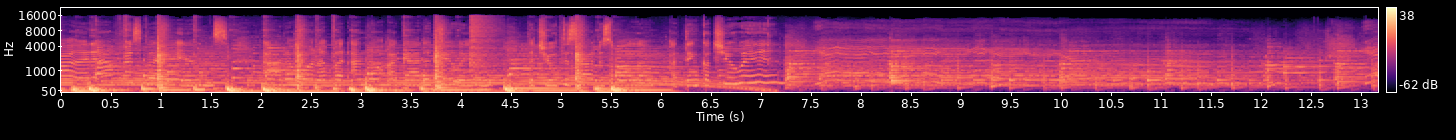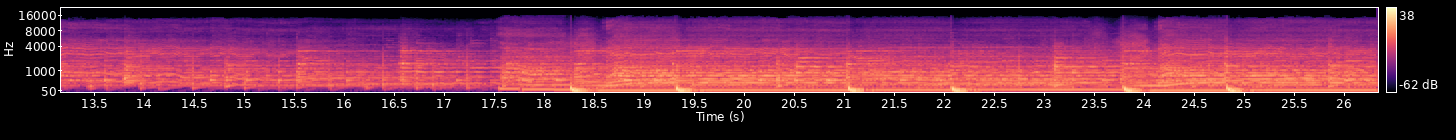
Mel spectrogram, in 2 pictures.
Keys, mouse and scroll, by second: 2.4 ctrl+d, 2.7 v, 3.5-5.1 drag, 6.9 click, 7.8 ctrl+t, 9.3-10.9 drag, 13.5-15.4 click, 17.4-18.6 alt+drag, 20.5-20.8 click, 21.9 ctrl+t, 23.2-24.1 drag.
